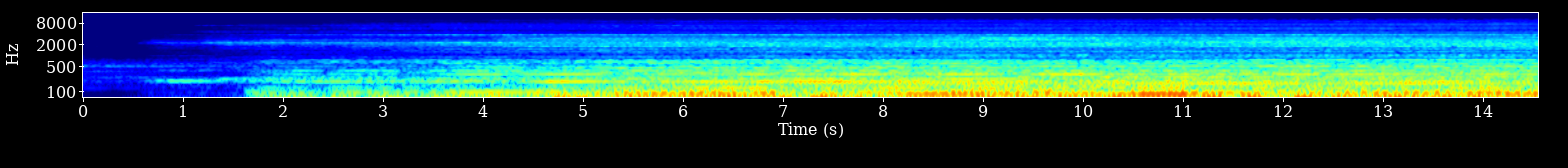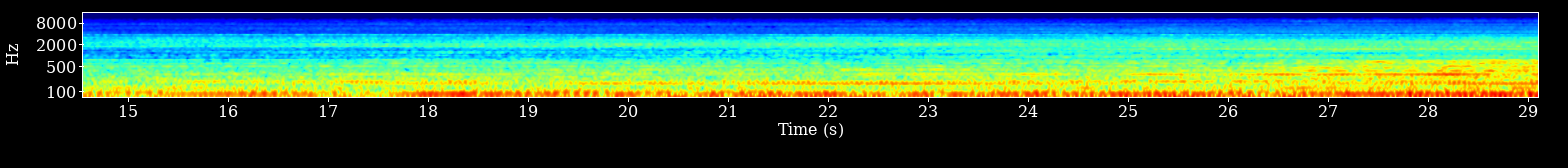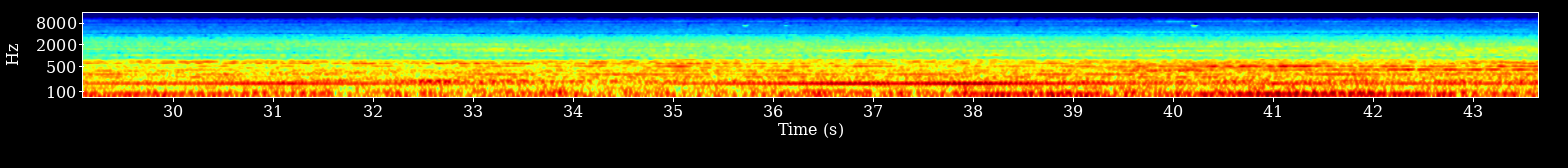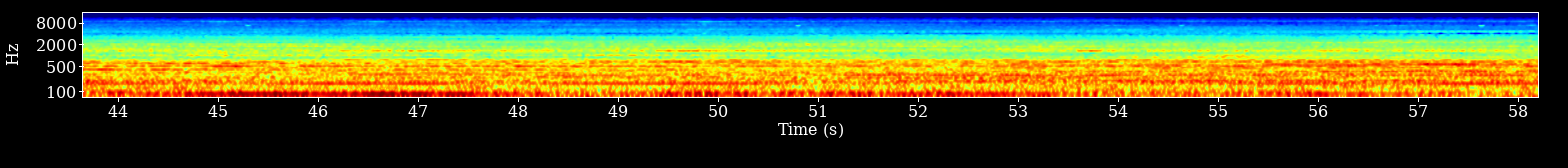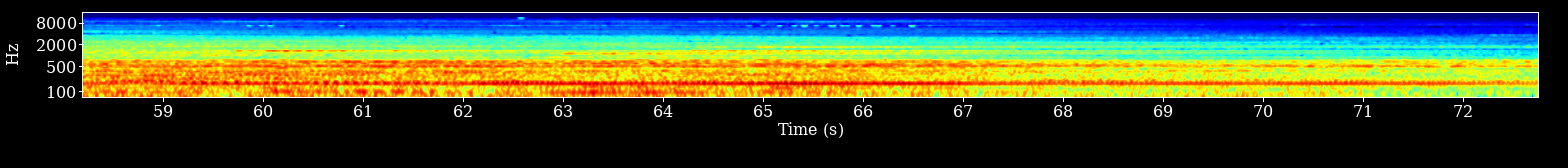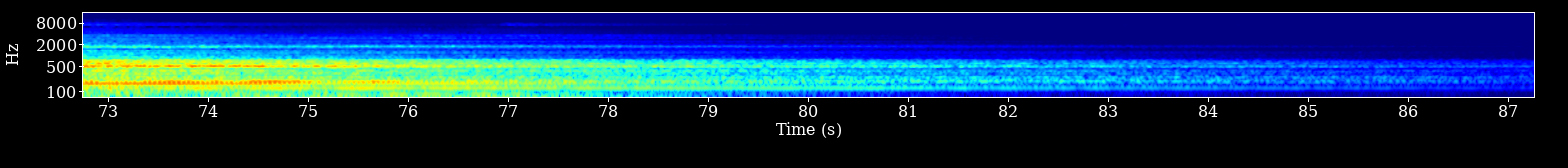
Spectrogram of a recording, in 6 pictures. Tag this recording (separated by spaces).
soundscape dreamy ambient evolving artificial drone pad multisample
